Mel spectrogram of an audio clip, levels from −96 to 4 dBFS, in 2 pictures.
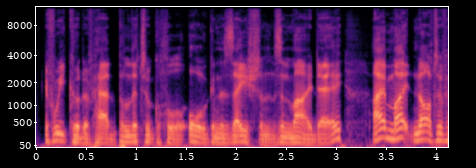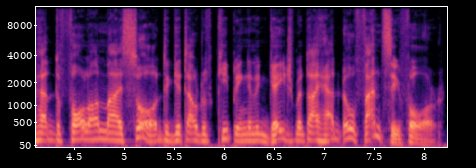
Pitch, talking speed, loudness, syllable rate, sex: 115 Hz, 235 wpm, -20 LUFS, 5.7 syllables/s, male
